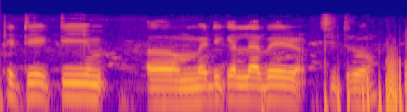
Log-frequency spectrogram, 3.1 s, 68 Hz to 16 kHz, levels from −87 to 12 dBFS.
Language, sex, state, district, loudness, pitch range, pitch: Bengali, male, West Bengal, Alipurduar, -14 LUFS, 110-140 Hz, 125 Hz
